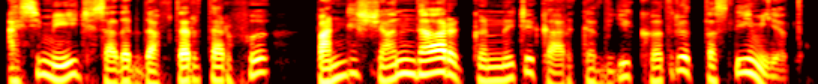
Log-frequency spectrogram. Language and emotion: Kashmiri, happy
